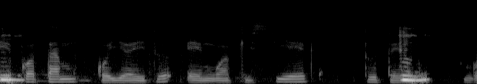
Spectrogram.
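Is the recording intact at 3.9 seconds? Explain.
Yes, the speech at 3.9 seconds is intact, with no dropout, glitch or other fault at that moment.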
